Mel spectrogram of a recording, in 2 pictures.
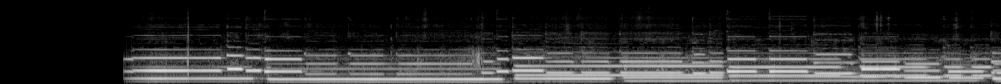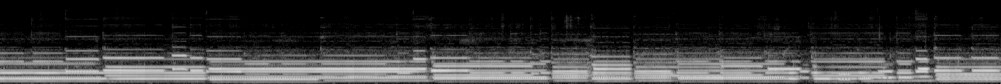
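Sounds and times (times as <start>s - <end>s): barrel organ playing slow tune: 1.3s - 20.0s.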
